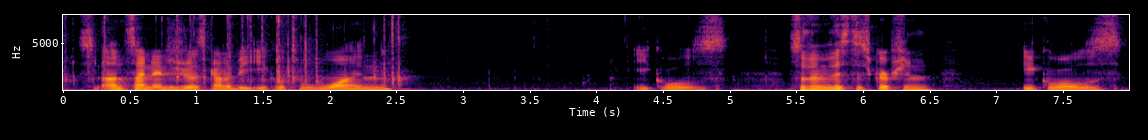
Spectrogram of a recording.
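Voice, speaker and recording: A young man, just up from a nap and still a little drowsy, talks his way through writing code. His voice sits fairly low, and he speaks in halting bits, often stopping to correct himself. Keyboard typing clicks away behind him at his desk mic. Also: slight background noise. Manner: thinks aloud, self-correcting, halting with many pauses. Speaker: game developer coding tutorial host. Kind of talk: casual screen-recorded coding commentary.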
